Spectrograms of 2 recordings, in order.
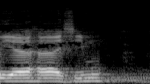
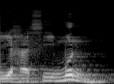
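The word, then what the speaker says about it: يا هاشمُ: Anta kasartahu ya Hashimu, apakah kamu yang mematahkannya wahai Hashim? Bacanya ya Hashim, jangan ya Hashimun. Ini harus tanpa tanwin, domah tanpa tanwin.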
